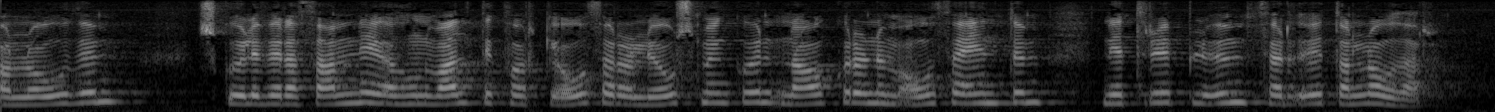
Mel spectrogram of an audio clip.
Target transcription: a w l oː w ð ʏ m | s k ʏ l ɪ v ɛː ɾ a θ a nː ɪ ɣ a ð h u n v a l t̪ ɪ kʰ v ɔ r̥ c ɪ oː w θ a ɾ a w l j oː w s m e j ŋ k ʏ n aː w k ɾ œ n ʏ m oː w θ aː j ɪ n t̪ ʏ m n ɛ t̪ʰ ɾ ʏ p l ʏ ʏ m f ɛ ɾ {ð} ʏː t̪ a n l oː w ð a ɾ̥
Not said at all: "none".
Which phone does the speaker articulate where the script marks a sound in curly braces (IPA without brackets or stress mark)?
ð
